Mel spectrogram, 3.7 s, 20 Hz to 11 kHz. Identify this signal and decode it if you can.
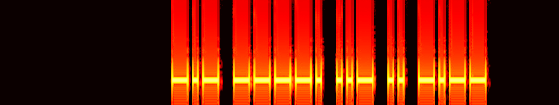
Morse code, heard as a keyed tone, about 34 wpm, 700 Hz. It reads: K9UIY
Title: Call Signs Repeated 2x - 35wpm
